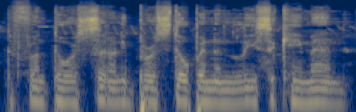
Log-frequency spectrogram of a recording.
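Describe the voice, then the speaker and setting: Lowish-voiced man narrating a visual novel. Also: monotone, brisk, warm tone, slight background noise. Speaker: playthrough narrator. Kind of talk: reading a visual novel aloud. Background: music.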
